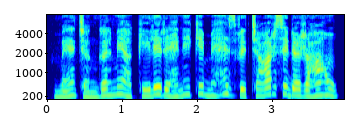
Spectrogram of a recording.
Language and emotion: Hindi, fearful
